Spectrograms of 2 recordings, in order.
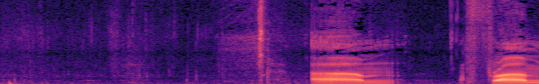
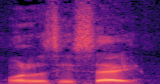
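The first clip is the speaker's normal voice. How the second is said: ordinary delivery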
